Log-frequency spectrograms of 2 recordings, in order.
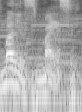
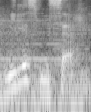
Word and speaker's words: Malice Mizer: Y hoy damos inicio a una que consideramos que es nuestra favorita, no es Malice Mizer, es Malice Mizer. – Malice Mizer, pero es como algo así como la pronunciación en francés.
